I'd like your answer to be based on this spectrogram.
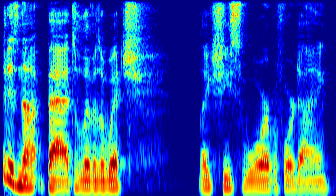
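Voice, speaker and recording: A man's voice: medium pitch, little pitch movement, measured pace, darkish tone. A man hosting a let's play, reading visual novel narration aloud and adding his own commentary. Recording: game music behind the voice.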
